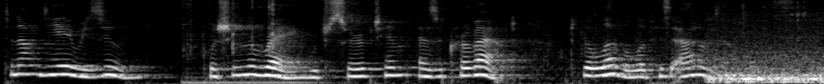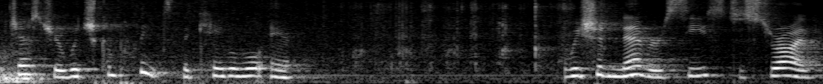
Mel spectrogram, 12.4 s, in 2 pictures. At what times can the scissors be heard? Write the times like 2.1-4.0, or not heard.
1.4-2.5, 5.2-6.6, 8.8-10.7.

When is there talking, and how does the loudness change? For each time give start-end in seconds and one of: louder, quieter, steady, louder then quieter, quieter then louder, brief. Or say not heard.
0.1-8.3 steady
10.4-12.3 brief.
